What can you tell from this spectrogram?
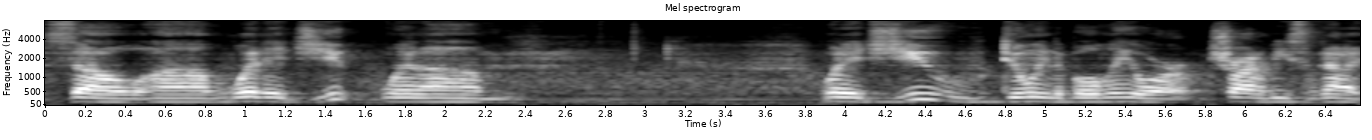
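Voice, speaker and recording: Over noticeable background noise, a man speaks fairly slowly at a fairly high pitch. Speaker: gamer and commentary vlogger. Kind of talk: casual monologue rant. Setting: home recording, sitting at microphone late at night. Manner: halting, many fillers and restarts; animated. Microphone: audio issues, raw uncut.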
